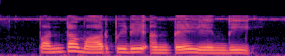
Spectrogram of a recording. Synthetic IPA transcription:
pɐɳʈɐmaːɾpiɽiʔɐɳʈeːeːnd̪i

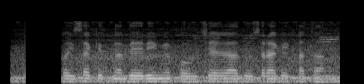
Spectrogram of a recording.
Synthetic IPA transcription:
pɐɪsakɪt̪nad̪eːɾimẽpɐɦʊ̃t͡ʃeɡad̪uːsɾakekʰat̪an

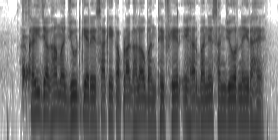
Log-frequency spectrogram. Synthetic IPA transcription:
kɐid͡ʒɐɡʱamẽd͡ʒuːʈkeɾeːsakekɐpɽaɡʱɐlaobɐ̃nt̪ʰepʰɪɾeːɦəɾbɐnesɐ̃ɲd͡ʒoːɾnɐɦĩɾɐɦeː

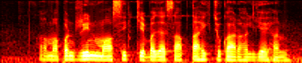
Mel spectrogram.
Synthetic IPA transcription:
hə̰məpənɾinmasikːebəd͡ʒaesap̚t̪aɦikt͡ʃukaɾəɦəlijəɦən

